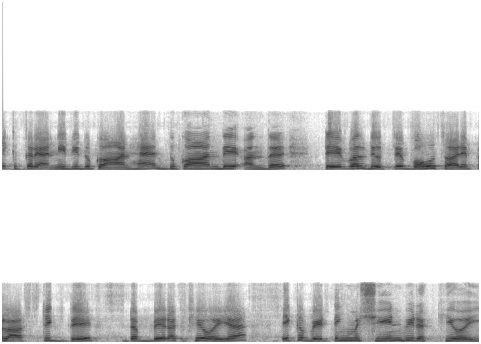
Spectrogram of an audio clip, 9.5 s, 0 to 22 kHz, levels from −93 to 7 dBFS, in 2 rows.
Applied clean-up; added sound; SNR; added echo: neural separator model SepFormer DNS4.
